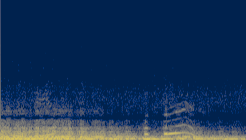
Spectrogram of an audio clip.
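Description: nature, distant thunder rumble

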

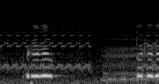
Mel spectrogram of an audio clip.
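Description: signal or alarm, telephone ringing

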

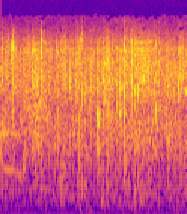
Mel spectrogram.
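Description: crowd, audience applause

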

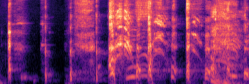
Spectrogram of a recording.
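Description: human body sound, choking cough

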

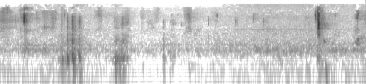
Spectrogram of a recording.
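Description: food or drink, chewing communion bread

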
